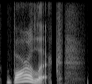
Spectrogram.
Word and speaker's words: Barnoldswick: Barnoldswick becomes Barlick, Chulminston becomes Chumpson.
